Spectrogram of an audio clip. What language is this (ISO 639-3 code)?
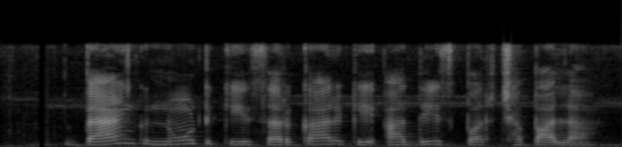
bho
